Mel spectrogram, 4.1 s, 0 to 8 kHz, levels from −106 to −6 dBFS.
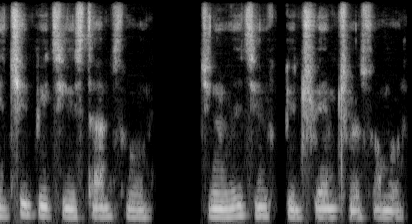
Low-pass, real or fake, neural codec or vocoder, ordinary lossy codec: none; fake; codec, 16 kHz, 4.8 kbps, FACodec; none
